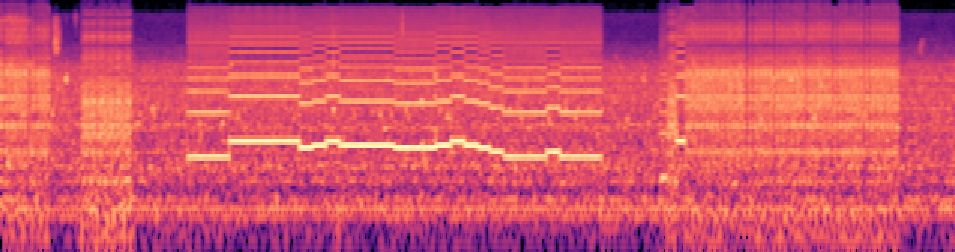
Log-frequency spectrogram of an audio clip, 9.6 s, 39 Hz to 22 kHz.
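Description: A TI-99/4A home computer running the game "Socrates" plays a sound effect: a short electronic melody of stepped, buzzy tones lasting a few seconds, set against steady background hiss with brief noisy bursts before and after.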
